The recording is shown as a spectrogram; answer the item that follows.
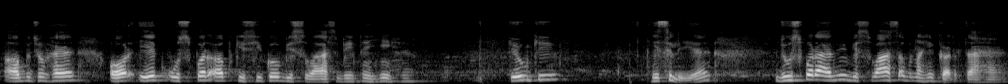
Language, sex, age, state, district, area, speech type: Hindi, male, 45-60, Bihar, Muzaffarpur, rural, spontaneous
